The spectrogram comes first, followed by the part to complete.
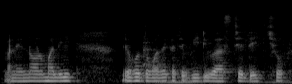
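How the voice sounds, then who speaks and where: A woman's voice: low voice, monotone, brisk, vocal fry, mellow, slight background noise. A woman vlogger chatting casually to her viewers, reading comments aloud with many fillers and asides. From Bengal.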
